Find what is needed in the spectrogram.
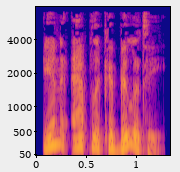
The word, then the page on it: inapplicability: British English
